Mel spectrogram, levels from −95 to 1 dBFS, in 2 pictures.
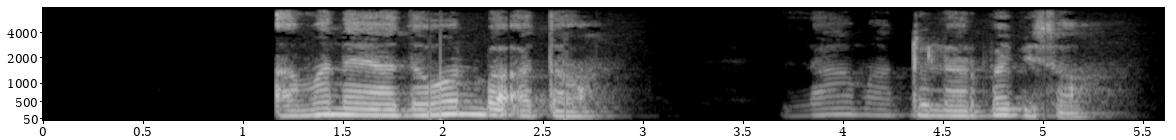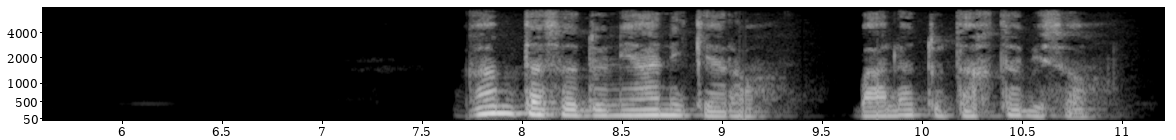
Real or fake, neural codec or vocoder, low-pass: real; none; 7.2 kHz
